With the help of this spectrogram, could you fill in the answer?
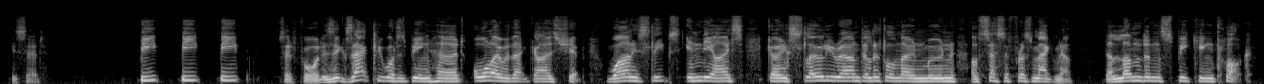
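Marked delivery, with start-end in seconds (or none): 1.4-2.5 high mechanical beeps; imitating the speaking clock. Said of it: "It's the speaking clock". 3.2-12.5 higher, louder excited explanation; excited Ford. A narrator's reading.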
